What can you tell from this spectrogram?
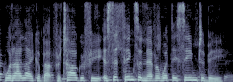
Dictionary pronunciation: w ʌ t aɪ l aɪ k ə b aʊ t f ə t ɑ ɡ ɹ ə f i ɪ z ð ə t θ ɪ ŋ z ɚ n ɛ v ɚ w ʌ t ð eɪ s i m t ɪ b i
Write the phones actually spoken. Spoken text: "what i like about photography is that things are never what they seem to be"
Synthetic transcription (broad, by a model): w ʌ t aɪ l aɪ k ə b aʊ t f ə t ɑ ɡ ɹ ə f i ɪ z ð ə t θ ɪ ŋ z ɚ n ɛ v ɚ w ʌ t ð eɪ s i m t ɪ b i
